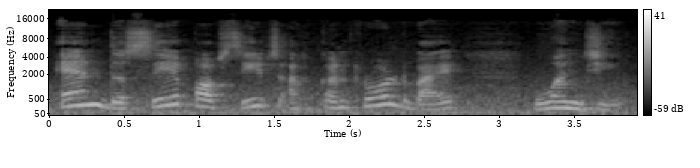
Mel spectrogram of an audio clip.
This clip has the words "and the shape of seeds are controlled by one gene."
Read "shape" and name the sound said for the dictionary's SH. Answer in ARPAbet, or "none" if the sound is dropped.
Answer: S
